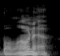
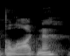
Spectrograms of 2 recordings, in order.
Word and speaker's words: Bologna: So Volta was at University of Pavia, and Galvani was at University of Bologna. And that's how you say it. – Is it Bologna? – Bologna. – Bologna. Sorry. God. – I'm saving you from the Italian wrath, okay?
